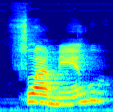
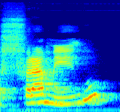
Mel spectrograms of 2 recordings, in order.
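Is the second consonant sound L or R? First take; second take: L; R. First: The word is said with an L sound. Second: The word is said with an R sound.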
